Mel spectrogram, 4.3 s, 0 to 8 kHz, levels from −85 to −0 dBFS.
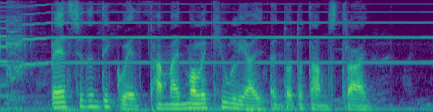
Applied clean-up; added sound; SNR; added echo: none; Bowed string instrument; 13 dB; none.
